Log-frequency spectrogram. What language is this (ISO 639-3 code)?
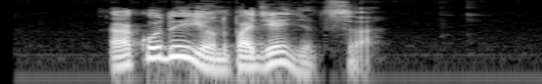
bel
